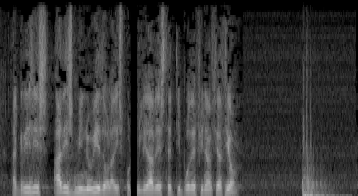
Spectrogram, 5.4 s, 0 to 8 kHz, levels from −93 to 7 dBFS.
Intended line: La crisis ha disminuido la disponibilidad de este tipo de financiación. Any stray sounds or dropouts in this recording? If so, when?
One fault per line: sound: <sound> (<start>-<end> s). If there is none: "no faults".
sound: dropout (2.0-2.1 s)
sound: thud (4.5-5.3 s)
